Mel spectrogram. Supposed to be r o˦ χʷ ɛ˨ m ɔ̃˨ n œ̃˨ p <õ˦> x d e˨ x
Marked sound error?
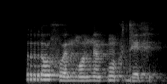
no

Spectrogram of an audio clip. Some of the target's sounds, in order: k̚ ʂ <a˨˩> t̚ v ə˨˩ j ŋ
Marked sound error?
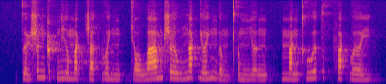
no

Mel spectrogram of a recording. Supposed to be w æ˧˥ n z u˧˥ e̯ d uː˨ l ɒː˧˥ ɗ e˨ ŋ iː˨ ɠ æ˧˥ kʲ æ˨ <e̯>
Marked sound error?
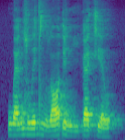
yes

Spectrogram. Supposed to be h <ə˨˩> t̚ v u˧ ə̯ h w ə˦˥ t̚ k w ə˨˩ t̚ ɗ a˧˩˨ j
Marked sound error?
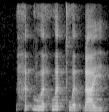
yes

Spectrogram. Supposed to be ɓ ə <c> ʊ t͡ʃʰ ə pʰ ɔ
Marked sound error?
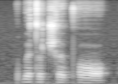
yes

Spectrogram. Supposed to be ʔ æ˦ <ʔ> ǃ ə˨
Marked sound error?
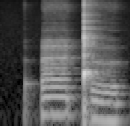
yes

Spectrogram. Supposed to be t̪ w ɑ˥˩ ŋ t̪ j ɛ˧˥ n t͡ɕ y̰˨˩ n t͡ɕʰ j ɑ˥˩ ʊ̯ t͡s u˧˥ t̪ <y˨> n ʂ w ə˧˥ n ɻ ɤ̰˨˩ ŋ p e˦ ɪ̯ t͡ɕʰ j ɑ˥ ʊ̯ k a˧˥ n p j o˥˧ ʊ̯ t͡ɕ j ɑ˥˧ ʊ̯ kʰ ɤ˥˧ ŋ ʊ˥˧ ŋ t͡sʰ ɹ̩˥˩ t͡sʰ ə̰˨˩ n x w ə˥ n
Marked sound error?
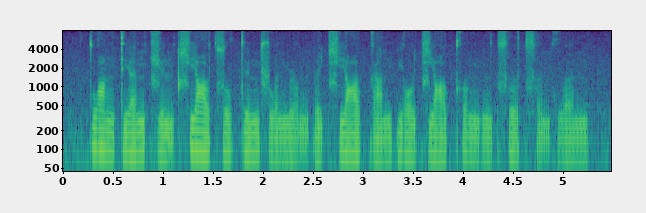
yes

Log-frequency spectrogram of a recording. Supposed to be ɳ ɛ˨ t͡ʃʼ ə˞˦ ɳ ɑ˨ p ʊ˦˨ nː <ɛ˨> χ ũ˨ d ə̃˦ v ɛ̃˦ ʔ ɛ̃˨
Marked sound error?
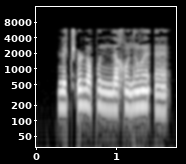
yes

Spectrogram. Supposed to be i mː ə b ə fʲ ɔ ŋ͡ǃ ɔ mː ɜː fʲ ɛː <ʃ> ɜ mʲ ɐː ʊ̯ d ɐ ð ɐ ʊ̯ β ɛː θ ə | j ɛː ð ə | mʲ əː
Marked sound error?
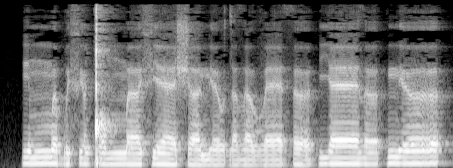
no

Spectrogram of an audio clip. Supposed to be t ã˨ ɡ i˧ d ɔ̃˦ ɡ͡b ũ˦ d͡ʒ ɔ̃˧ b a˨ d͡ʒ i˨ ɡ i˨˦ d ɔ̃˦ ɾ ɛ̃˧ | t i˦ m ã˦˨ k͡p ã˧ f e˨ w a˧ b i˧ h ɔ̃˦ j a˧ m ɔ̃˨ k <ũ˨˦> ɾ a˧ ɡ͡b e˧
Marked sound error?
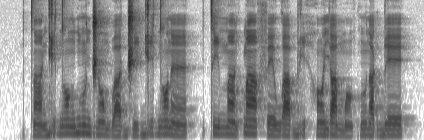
no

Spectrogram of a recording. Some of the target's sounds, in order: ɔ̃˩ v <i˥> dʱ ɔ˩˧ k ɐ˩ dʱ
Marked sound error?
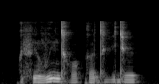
yes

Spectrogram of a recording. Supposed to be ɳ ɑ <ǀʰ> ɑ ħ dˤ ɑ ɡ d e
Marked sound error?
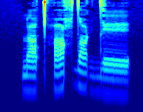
yes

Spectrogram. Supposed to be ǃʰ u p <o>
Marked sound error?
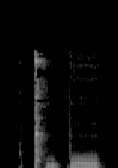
no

